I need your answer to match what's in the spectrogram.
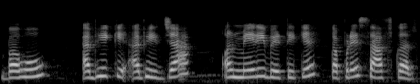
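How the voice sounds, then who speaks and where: A woman's voice: very high-pitched, fairly even intonation, slow pace. A woman voicing a middle-aged mother who dotes on her daughter and bosses her son's wife, in a dramatized moral story. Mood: scolding. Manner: scolding, bossy toward the daughter-in-law. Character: doting, scheming middle-aged mother-in-law.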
